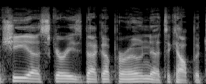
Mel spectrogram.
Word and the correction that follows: catalpa: tree, is that how you pronounce it? – Catalpa, yeah. Catalpa, okay. And when she goes up her tree, if I may say, she'll have a minute.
